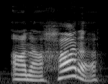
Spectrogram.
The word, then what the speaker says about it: anahata: Next chakra, which would be the heart chakra, which is pronounced anahata, uh, is located near your heart, of course, right?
